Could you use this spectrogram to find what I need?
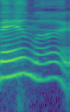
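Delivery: put-on derisive, making-fun tone, high-pitched. Retelling how the other speaker made fun of the couple: mocking imitation. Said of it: "making fun of that".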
